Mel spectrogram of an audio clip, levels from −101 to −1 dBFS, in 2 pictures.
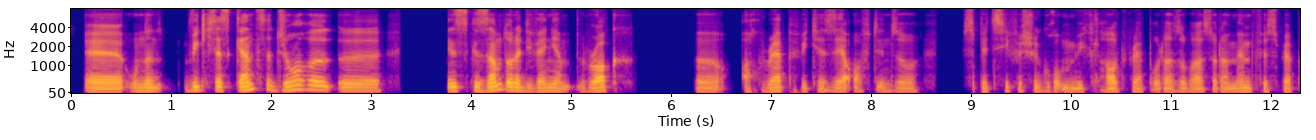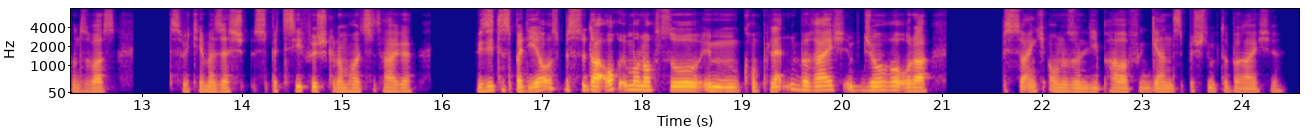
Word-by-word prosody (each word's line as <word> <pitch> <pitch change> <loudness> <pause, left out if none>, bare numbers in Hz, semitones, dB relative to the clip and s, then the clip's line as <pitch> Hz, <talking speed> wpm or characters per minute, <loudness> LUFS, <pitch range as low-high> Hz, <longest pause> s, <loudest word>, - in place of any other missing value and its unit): Äh, 100 -1 +6
und 110 +3 -3
dann 115 -2 +2 0.2
wirklich 135 +2 +2
das 135 -2 +3
ganze 165 +6 +5
Genre, 130 -4 +2
äh, - - -36 0.6
insgesamt 125 +3 +5
oder 130 -2 +8
die 110 -2 -6
werden 110 +2 +2
ja 110 -4 -1
Rock, 110 +4 +2 0.7
äh 100 -1 -1 0.2
auch - - -9
Rap 115 +1 0
wird 105 -4 -9
ja - - -4
sehr 110 -5 0
oft 105 - -7
in 110 - -6
so 100 -2 -6 0.4
spezifische - - -5
Gruppen 105 - -4
wie 100 - -3
Cloud 100 +1 -3
Rap 100 0 -5
oder 100 +1 -2
so 100 -2 -6
was 95 -1 -3
oder 100 0 -3
Memphis 105 +3 -4
Rap 105 +1 -3
und 110 - -6
so 110 - -11
was. 110 -1 -3 0.5
Das - - -11
wird - - -9
ja - - -3
immer 105 - -2
sehr 110 +1 -2
spezifisch 130 +4 -4
genommen 110 0 -4
heutzutage. 115 0 -4 0.6
Wie 120 - -2
sieht 140 +3 0
das 150 - -1
bei 120 - +4
dir 125 +3 +3
aus? - - -2
Bist 145 - -3
du - - +2
da 140 -1 +8
auch 165 - +5
immer 150 0 +2
noch 145 0 +4
so 135 -2 +4
im 120 -2 +2
kompletten 130 +6 -3
Bereich 145 0 +2
im 135 -1 -6
Genre 140 +1 +2
oder 115 -1 +3 0.7
bist - - -2
du - - -1
eigentlich 115 +2 -6
auch 110 - -3
nur 110 0 -3
so 110 0 -3
'n 105 -1 -4
Liebhaber 105 0 -4
für 105 +3 -9
ganz 105 -1 -4
bestimmte 115 -3 -10
Bereiche? 100 +4 -7
115 Hz, 185 wpm, -24 LUFS, 105-130 Hz, 0.7 s, oder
